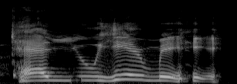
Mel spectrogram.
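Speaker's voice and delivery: very slow, high, drawn-out delivery. Speaker shows how they would talk to someone, speaking very slowly. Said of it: "I start speaking to you very slowly".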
